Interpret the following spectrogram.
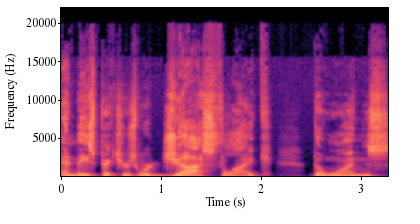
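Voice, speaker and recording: Somewhat breathy and showing ordinary pitch variation, the voice sits on a very clean recording with a silent background. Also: man. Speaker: auctioneer, antiques appraiser and television personality. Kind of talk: interview answer, telling an anecdote on a podcast. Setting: podcast booth in a studio. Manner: conversational, storytelling.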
